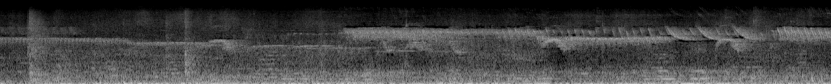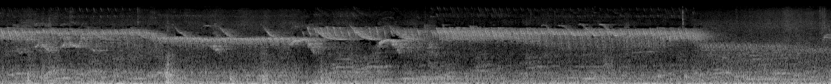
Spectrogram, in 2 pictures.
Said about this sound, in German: Wir laufen von unten von der Baixa bis nach oben, bis fast zum Castello. Hört ihr die Vögel?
